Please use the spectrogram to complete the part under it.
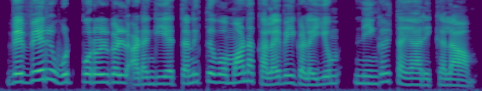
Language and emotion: Tamil, neutral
